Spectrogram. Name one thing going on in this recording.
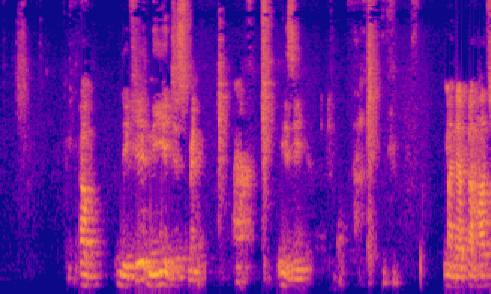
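A man speaks calmly and clearly nearby.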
